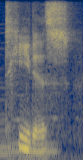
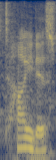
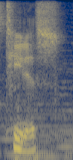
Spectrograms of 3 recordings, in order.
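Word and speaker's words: Tidus: little bit but like the protagonist from Final Fantasy 10 tetus is spelled like TI d u s which you would think is Titus because of the water beaming going on there but no it's it's tetus as in Te not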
